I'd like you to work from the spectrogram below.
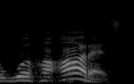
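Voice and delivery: wahaaretz read slowly with a long aa; slow Hebrew word again. Shown as a demonstration. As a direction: repeat wahaaretz slowly for the class. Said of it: "stesso punto". (wahaaretz ripetuto lentamente)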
